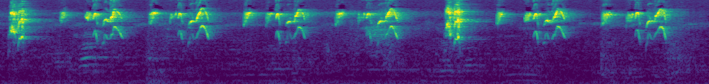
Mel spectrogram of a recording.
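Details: A lively long-tailed shrike sings a lure recording for a silent shrike. It gives a fast, varied string of high squeaky chirps and short upslurred whistles in repeated clusters, with faint lower notes and a soft background hum.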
